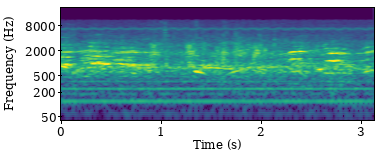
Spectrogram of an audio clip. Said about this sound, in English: And you can start to hear this lively crowd on a Friday night start to come alive. One of the final Friday games of the season for the Biloxi Shockers.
